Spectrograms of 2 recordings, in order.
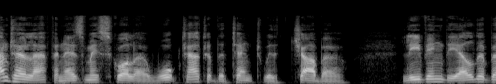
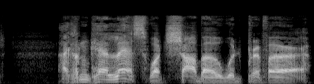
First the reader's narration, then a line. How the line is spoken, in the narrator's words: Olaf snarled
